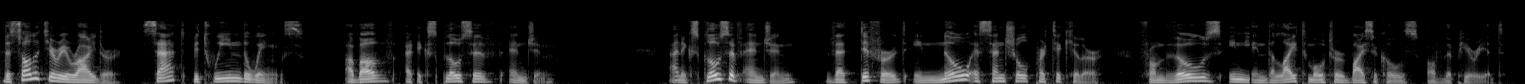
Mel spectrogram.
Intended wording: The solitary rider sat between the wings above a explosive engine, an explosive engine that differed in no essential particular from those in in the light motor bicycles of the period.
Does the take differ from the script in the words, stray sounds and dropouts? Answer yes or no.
no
